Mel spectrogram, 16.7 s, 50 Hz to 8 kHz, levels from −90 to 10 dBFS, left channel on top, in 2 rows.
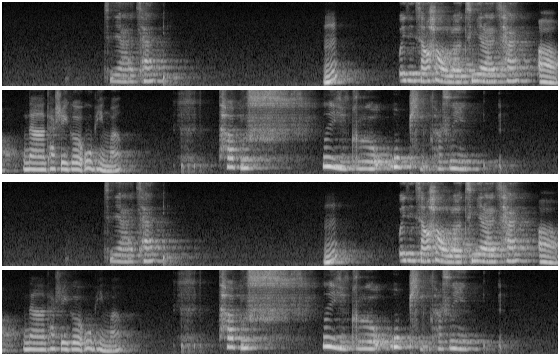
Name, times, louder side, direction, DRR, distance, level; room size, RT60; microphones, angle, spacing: voice 1, 1.5-2.3 6.0-7.8 11.0-11.2 11.6-15.4, equal, ahead, 4 dB, 2.0 m, -19 dB
voice 2, 8.0-8.4 8.7-10.2, left 2 dB, 85° left, 13 dB, 0.9 m, -18 dB
30.0 x 26.5 x 6.6 m, 1.4 s
head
